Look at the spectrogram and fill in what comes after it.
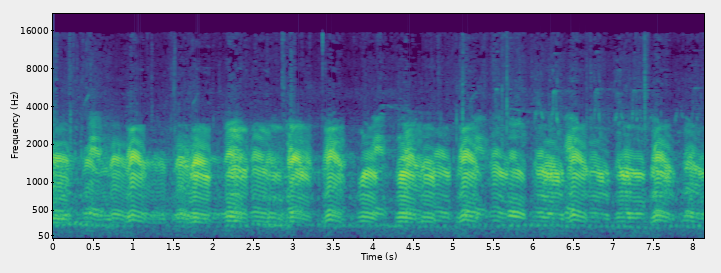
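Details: Chorus of yellow Indian bullfrogs in natural surroundings in Malkangiri district, Odisha, India; loud, nasal, buzzy croaks repeat steadily roughly every half second, several callers overlapping without pause.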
